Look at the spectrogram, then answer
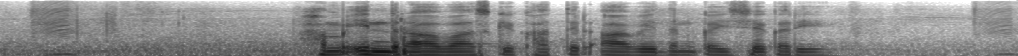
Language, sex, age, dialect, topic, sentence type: Bhojpuri, male, 25-30, Northern, banking, question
